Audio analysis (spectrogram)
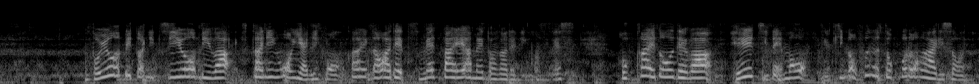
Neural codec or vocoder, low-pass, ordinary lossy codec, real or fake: codec, 16 kHz, 4.8 kbps, FACodec; 7.2 kHz; none; fake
